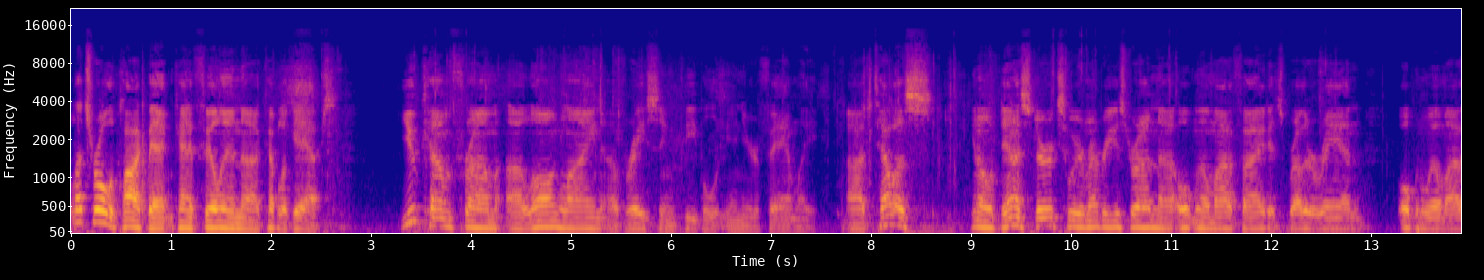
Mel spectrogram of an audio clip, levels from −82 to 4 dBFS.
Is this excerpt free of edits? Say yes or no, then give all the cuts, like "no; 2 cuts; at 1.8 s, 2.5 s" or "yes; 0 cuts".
no; 1 cut; at 7.6 s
